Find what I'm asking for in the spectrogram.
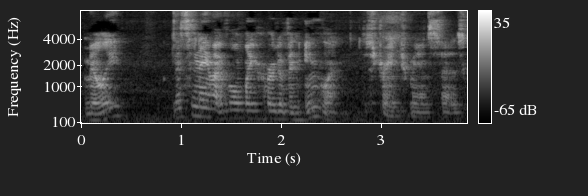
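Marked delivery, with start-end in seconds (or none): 0.1-2.6 higher-pitched, puzzled questioning; confused. Acted. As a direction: puzzle aloud over an unfamiliar name.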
